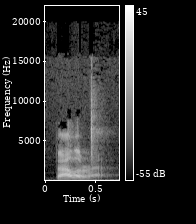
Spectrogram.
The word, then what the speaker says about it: Ballarat: Because I used to live in Ballarat, and often there would be like. That rhymes with Ararat.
